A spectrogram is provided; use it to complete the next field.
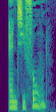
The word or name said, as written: antifon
